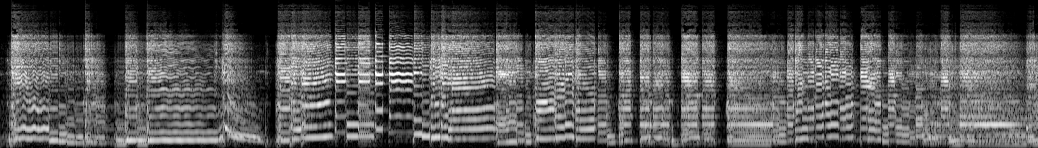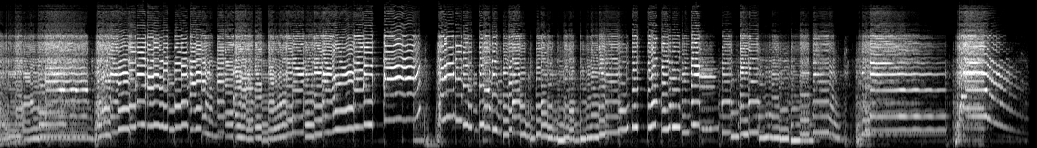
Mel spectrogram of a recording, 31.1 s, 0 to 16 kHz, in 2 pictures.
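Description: Stratocaster electric guitar played through a Jackson Ampworks El Guapo 100-watt EL34 tube amp set to its JXN response mode, which has no negative feedback. A lead passage of single notes and runs, full of string bends and vibrato.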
